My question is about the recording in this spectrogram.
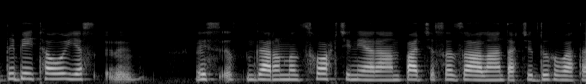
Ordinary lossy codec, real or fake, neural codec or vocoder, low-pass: none; real; none; 7.2 kHz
